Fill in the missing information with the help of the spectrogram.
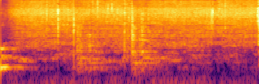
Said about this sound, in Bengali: দেখুন বন্ধুরা, কাবাবগুলো ভাজা হচ্ছে, প্রায় হয়ে গেছে।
